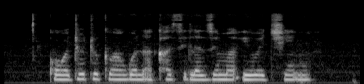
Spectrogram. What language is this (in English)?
Swahili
